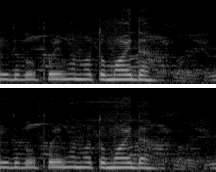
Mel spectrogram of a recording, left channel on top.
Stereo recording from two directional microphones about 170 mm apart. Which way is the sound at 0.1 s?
10° left (ahead or behind).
